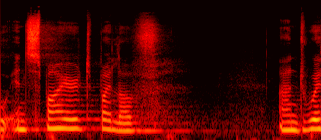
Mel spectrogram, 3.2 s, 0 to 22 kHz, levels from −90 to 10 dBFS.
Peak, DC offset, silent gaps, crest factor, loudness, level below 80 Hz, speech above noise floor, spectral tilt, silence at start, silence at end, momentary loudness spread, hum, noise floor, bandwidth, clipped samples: -20 dBFS; under 0.1%; none; 16 dB; -35 LUFS; -68 dBFS; 34 dB; -4 dB/octave; 0 s; 0 s; 12 LU; none; -68 dBFS; 16.5 kHz; under 0.1%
